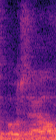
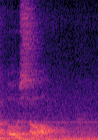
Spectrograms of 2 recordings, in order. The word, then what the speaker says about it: bozal: This is a rawhide bozal, and it's a bozal, not a bosal.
